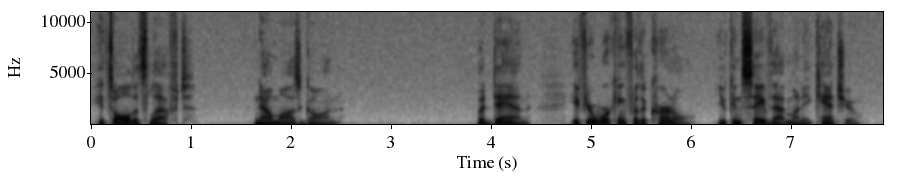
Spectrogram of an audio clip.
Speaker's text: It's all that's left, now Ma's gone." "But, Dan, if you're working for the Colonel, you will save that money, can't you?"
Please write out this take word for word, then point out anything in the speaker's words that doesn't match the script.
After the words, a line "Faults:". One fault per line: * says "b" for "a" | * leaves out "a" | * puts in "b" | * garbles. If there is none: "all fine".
It's all that's left, now Ma's gone." "But, Dan, if you're working for the Colonel, you can save that money, can't you?"
Faults:
* says "can" for "will"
